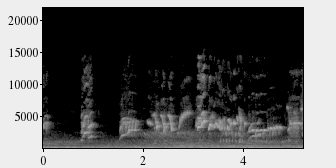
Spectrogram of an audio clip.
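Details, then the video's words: Pet canary singing indoors: a run of bright, rapid chirps and short warbled trills, quick rising and falling notes in a steady stream, over a low constant background hum. "Canary singing / Śpiew kanarka"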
